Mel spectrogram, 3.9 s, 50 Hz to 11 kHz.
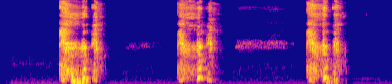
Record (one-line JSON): {"three_cough_length": "3.9 s", "three_cough_amplitude": 26870, "three_cough_signal_mean_std_ratio": 0.38, "survey_phase": "beta (2021-08-13 to 2022-03-07)", "age": "18-44", "gender": "Female", "wearing_mask": "No", "symptom_none": true, "smoker_status": "Never smoked", "respiratory_condition_asthma": false, "respiratory_condition_other": false, "recruitment_source": "REACT", "submission_delay": "3 days", "covid_test_result": "Negative", "covid_test_method": "RT-qPCR", "influenza_a_test_result": "Unknown/Void", "influenza_b_test_result": "Unknown/Void"}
